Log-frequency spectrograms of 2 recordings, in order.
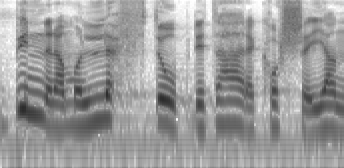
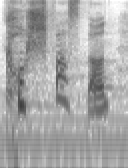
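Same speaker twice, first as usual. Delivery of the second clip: incredulous Pilate; 11 semitones higher, 4 dB quieter than usual. Retold or imitated. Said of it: "Pilatus kan ikke tro sine egne".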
